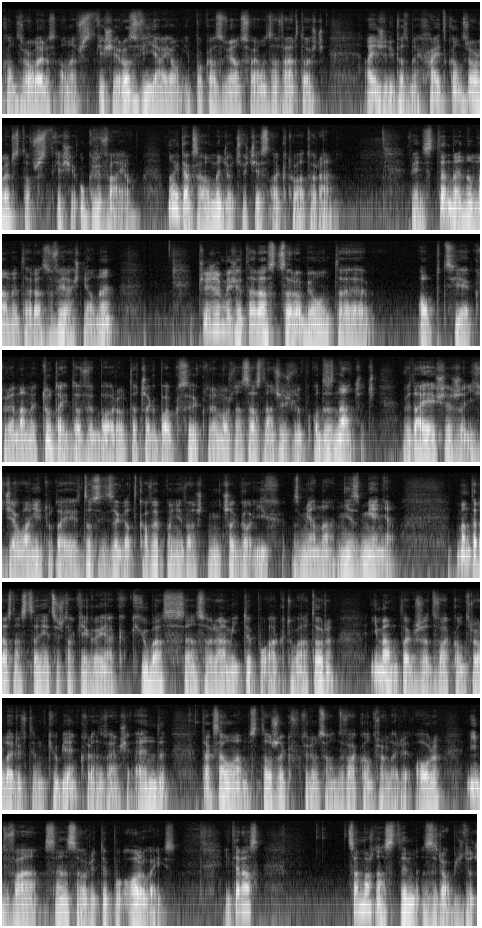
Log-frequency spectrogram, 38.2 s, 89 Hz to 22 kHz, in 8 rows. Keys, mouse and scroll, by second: 0.3 click, 3.3 click, 4.9 click, 6.8 click, 9.5 click, 11.1 right click, 17.4-22.0 drag, 30.6 right click, 36.7 right click.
